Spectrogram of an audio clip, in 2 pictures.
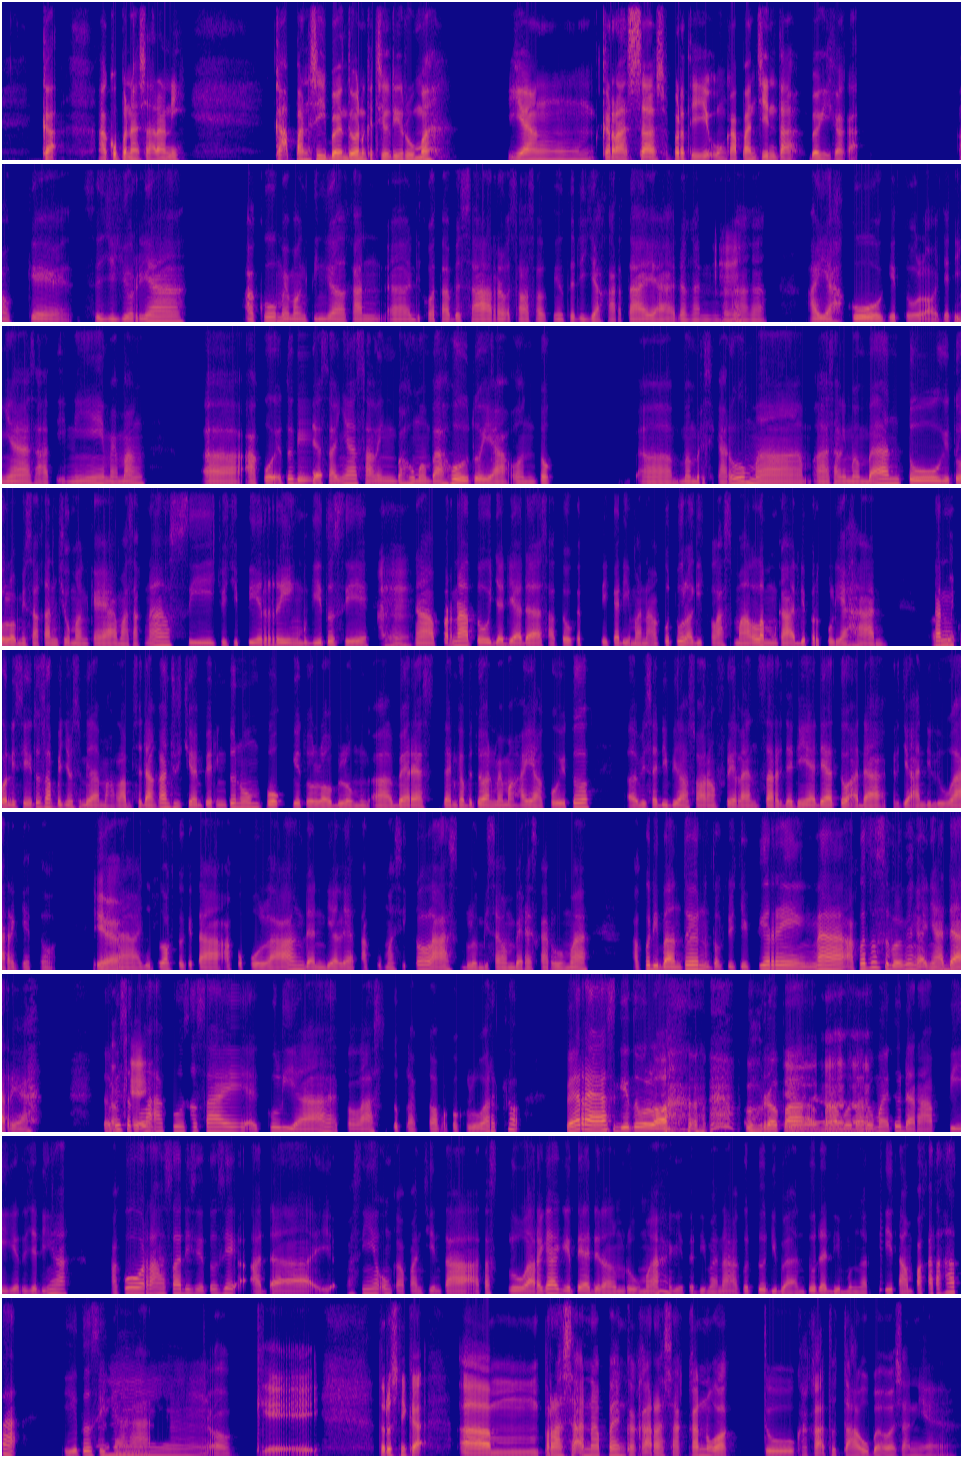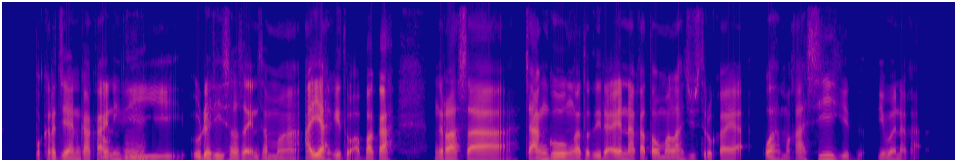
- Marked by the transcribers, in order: in English: "freelancer"; chuckle
- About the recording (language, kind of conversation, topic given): Indonesian, podcast, Kapan bantuan kecil di rumah terasa seperti ungkapan cinta bagimu?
